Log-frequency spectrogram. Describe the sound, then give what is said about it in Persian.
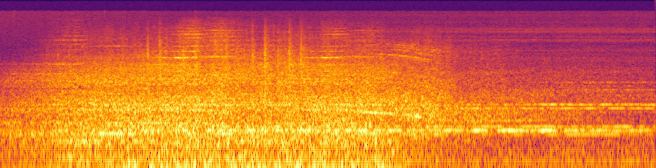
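A train rumbles past on the rails with a steady, loud roar and rhythmic clatter, a faint metallic squeal rising midway before the noise eases slightly toward the end. No one speaks. “باید سوار اون قطار میشدم.”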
